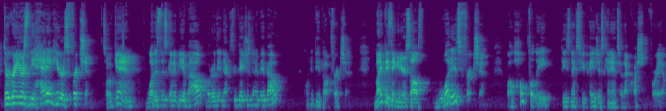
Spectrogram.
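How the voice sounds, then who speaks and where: A man teaching young children through a read-aloud, reading deliberately and musing aloud with questions for his pupils. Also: mid-range voice, lively intonation, pushed and bright. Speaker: third-grade teacher. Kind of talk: read-aloud lesson with think-aloud commentary. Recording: roomy, echoey indoor sound.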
